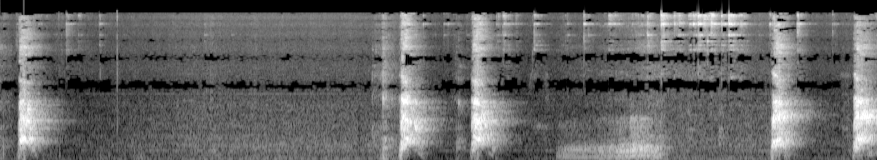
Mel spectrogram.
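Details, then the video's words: Clumber Spaniel puppy confronting a compressed air can barks once, falls quiet for several seconds, then lets out two close barks, a low growl, and two more sharp barks. "Clumber Spaniel Puppy vs Compressed Air Can"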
